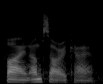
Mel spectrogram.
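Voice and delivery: imitating a kid's half-hearted sorry, low and soft; grudging apology. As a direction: mumble a reluctant, insincere apology. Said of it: "his instinct is to be like".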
